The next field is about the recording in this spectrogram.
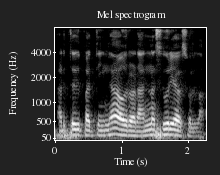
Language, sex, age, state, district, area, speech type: Tamil, male, 18-30, Tamil Nadu, Nagapattinam, rural, spontaneous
